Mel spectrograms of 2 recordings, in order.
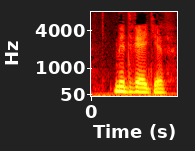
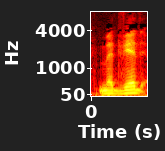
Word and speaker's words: Medvedev: Medvedev. – Medvedev.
